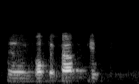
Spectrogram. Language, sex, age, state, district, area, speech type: Bengali, male, 30-45, West Bengal, Paschim Bardhaman, urban, conversation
